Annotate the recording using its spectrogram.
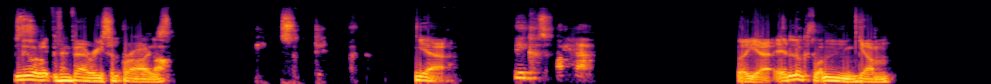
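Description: A young man talks with animation close to a microphone, in bursts with pauses.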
